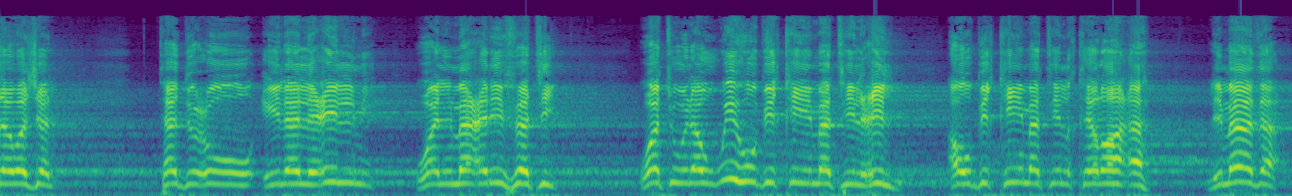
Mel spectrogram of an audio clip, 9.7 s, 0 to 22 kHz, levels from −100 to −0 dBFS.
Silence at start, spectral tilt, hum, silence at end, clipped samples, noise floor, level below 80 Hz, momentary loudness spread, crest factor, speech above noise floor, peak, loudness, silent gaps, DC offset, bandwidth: 0 s; -1 dB/octave; none; 0 s; under 0.1%; -39 dBFS; -48 dBFS; 9 LU; 16 dB; 24 dB; 0 dBFS; -14 LUFS; none; under 0.1%; 16 kHz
